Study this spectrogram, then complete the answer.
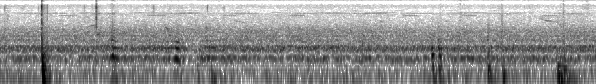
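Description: A dense, continuous hum of disturbed honeybees swarms around a beekeeper, with individual bees buzzing close past in brief louder passes over the steady drone.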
